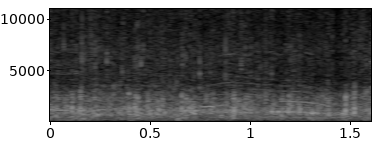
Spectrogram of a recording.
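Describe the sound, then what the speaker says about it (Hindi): A church congregation applauds at a Sunday evening prayer meeting, a dense, steady wash of clapping that fills the hall for the whole moment with no break. "आपकी तालियों की गड़गड़ाहट"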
